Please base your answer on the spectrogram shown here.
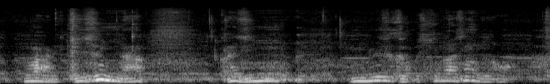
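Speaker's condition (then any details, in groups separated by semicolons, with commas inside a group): Tongue cancer, partial glossectomy; about half tongue removed, two operations; eats meals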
